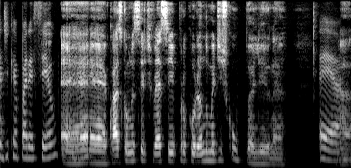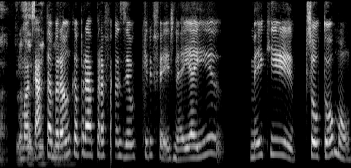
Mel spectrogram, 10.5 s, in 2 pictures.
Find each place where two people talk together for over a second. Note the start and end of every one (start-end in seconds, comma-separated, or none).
5.0-6.4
